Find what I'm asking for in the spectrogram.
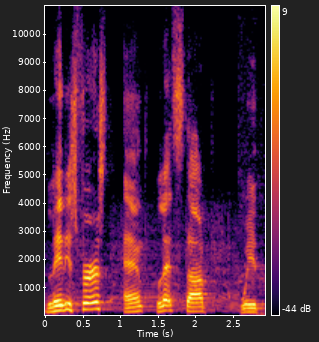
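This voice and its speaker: A man hosting a jury interview over a video call, upbeat and lively in his introductions. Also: a little high, slow, faint music behind.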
